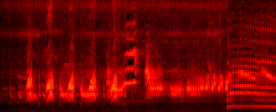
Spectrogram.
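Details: Chinese hwamei in a cage gives a series of quick, somewhat muffled warbled notes at a steady pace, ending with a sudden harsh, buzzy sound.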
